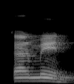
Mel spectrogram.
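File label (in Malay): "karmin", Malay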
